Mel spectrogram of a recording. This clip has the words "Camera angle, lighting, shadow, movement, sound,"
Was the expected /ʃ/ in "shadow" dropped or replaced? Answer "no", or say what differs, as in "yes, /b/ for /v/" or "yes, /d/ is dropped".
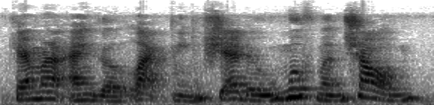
no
